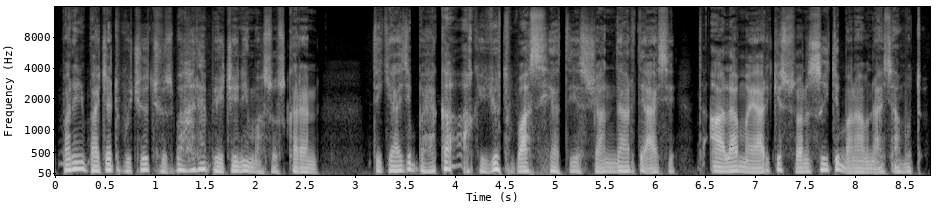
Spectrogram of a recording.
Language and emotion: Kashmiri, fearful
